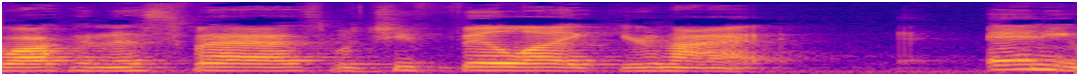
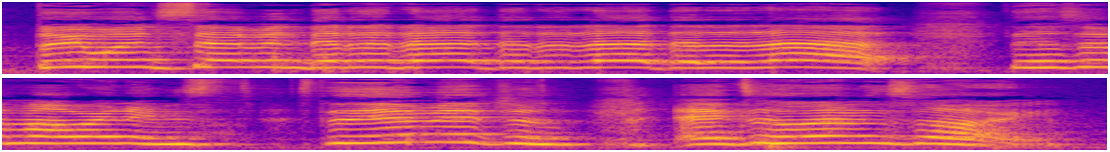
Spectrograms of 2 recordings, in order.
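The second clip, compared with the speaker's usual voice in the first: high, half laughing half crying; laugh-crying plea; 9 semitones higher than usual. Retold or imitated. Hit girl giving paramedics her mom's number, laughing through tears.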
